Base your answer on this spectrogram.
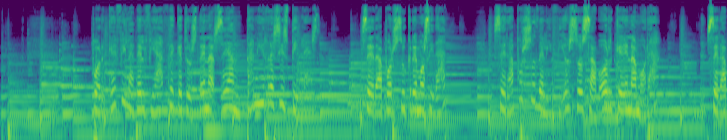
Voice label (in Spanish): demo voz; Philadelphia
